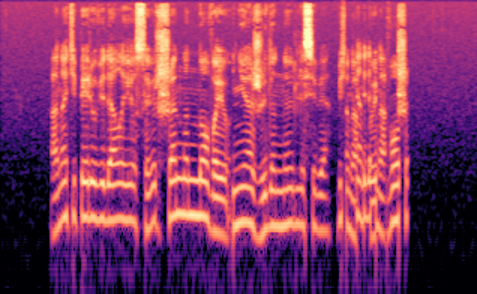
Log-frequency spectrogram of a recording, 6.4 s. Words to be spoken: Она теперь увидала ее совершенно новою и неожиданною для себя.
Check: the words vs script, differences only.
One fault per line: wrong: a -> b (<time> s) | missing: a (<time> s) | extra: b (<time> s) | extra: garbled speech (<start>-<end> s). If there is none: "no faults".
missing: и (3.1 s)
extra: garbled speech (4.5-5.4 s)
